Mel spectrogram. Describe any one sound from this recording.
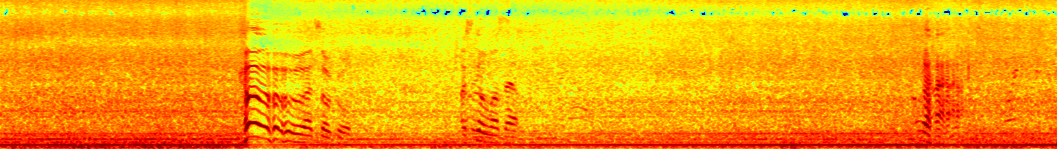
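An outboard motor drones steadily.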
